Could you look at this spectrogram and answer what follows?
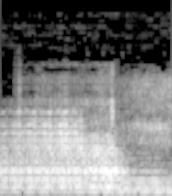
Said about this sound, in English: drove over to Rembrandt's place, rustled him into my car, and we took off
